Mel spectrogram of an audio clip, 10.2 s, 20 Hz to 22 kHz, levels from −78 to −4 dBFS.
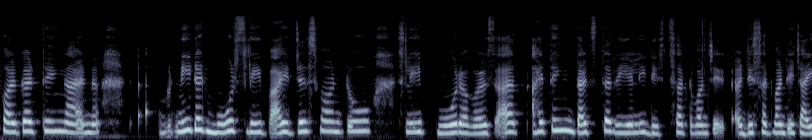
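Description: Speech recording with no technical faults to report.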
